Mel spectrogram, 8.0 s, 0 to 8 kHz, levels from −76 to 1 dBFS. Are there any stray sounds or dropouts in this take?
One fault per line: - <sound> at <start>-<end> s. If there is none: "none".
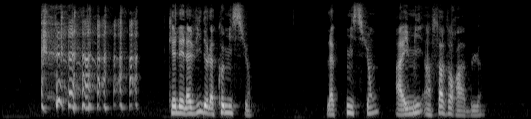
- laugh at 0.6-2.1 s
- dropout at 5.1-5.2 s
